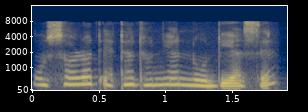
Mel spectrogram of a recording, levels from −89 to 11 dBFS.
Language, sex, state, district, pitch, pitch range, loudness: Assamese, female, Assam, Kamrup Metropolitan, 260 Hz, 245-275 Hz, -14 LUFS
